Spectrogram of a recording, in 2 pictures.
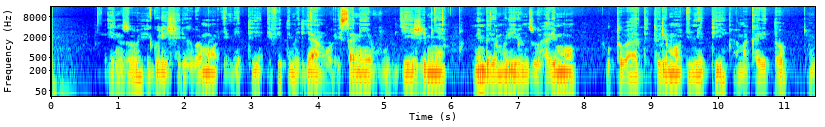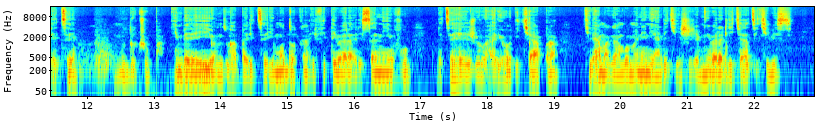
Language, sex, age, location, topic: Kinyarwanda, male, 18-24, Kigali, health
